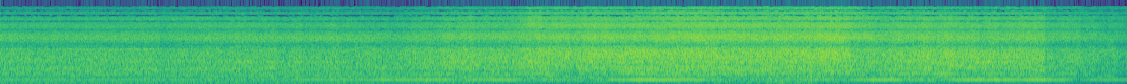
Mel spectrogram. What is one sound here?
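A truck engine runs loudly nearby with a steady rumbling hum.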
